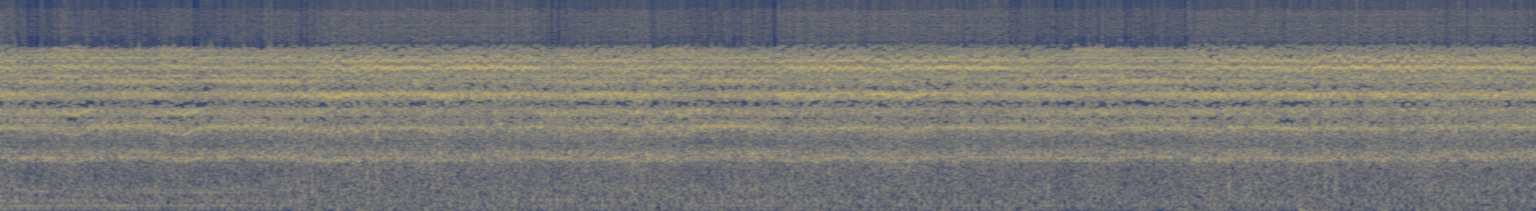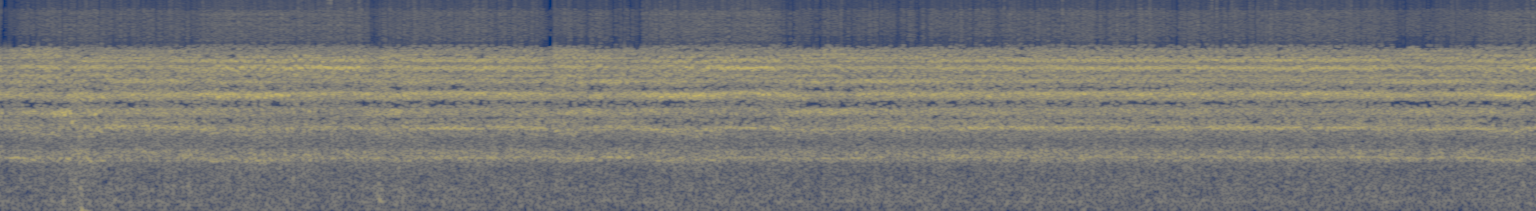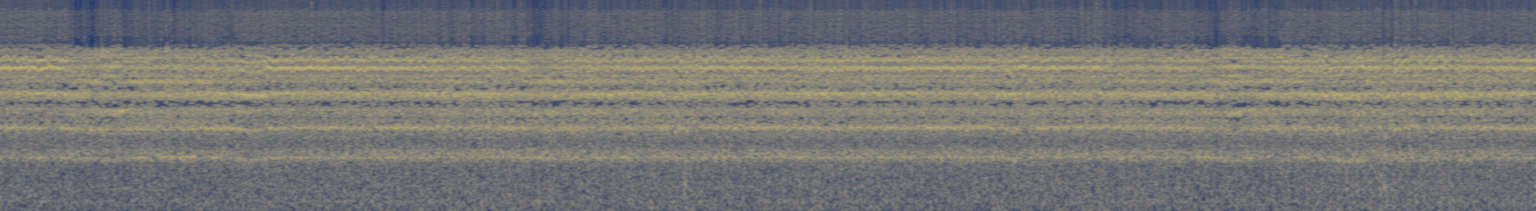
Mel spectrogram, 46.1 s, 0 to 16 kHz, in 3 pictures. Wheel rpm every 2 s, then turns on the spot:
220, 230, 230, 220, 220, 230, 230, 230, 220, 220, 230, 220, 230, 230, 230, 230, 230, 230, 230, 230, 230, 230, 230.
none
